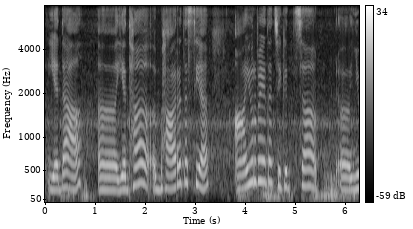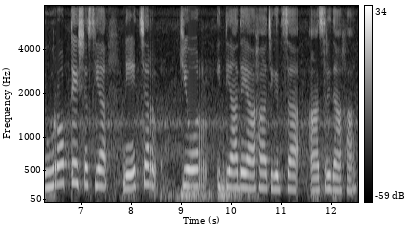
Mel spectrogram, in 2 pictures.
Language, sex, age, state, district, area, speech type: Sanskrit, female, 18-30, Kerala, Kollam, urban, spontaneous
